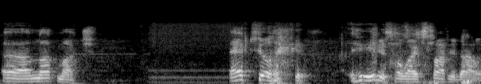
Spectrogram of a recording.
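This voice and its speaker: A man with a fairly high pitch and a non-native accent, music playing in the background. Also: lively intonation, fairly slow pace. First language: not English. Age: old. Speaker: online marketer. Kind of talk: interview. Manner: formal.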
